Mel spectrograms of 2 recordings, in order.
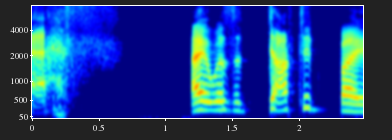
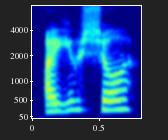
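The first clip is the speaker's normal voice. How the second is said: ordinary talk, nothing marked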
